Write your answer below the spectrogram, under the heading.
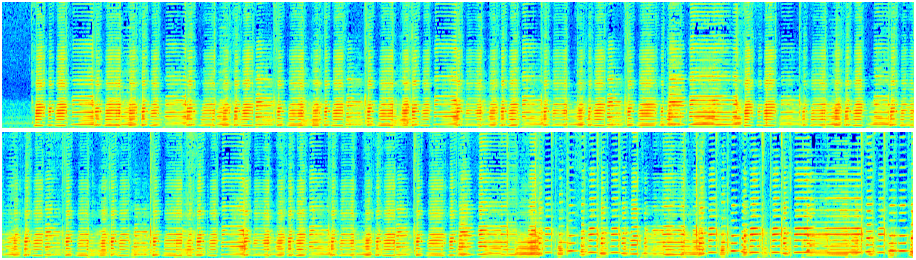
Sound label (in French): air cajun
